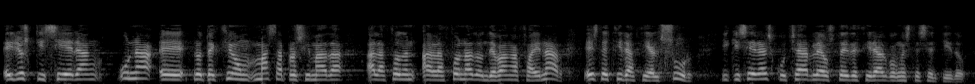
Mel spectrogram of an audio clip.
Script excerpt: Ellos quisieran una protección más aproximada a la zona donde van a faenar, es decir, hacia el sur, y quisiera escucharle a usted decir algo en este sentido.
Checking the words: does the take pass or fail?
pass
